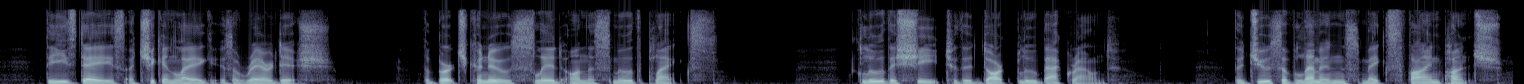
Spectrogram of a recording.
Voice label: male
